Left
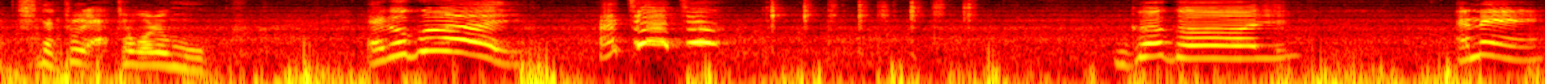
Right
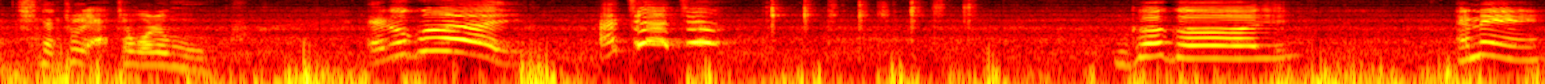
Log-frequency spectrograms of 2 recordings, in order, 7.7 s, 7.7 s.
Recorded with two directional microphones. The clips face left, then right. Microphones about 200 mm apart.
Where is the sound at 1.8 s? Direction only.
30° left (ahead or behind).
